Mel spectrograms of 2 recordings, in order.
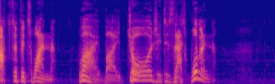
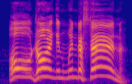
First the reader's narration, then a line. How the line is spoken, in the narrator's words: cried the admiral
